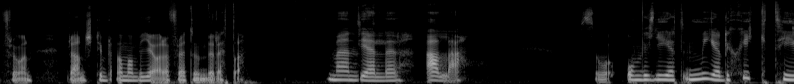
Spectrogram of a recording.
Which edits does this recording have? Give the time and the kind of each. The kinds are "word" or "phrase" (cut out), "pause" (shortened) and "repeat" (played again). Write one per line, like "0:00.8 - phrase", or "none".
0:01.1 - word
0:01.4 - word
0:03.5 - word
0:04.1 - pause
0:06.5 - word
